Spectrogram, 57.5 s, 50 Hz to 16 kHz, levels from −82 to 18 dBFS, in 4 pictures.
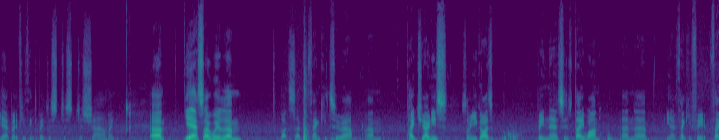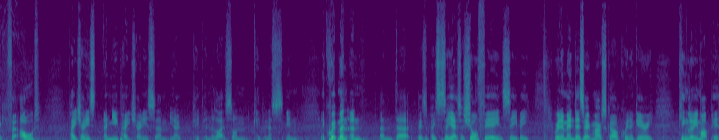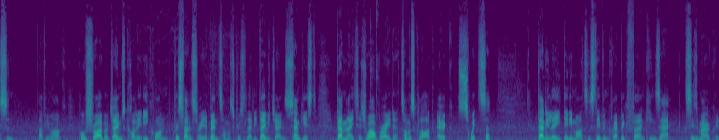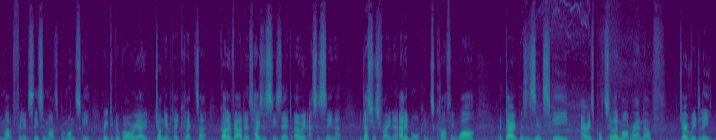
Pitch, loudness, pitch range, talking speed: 100 Hz, -32 LUFS, 90-115 Hz, 165 wpm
